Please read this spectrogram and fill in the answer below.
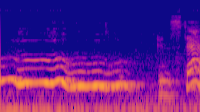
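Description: A woman's voice singing a wordless, descending line: a held note that steps down three times in pitch, the B–A–G–E pattern, ending about a second and a half in. A short spoken word follows at the very end.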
